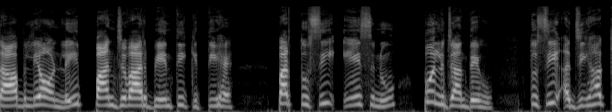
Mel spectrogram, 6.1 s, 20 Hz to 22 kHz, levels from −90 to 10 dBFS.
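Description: Nothing in the recording stood out as a technical fault on listening.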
